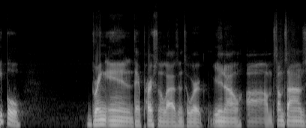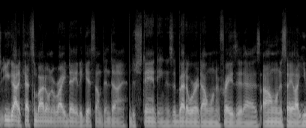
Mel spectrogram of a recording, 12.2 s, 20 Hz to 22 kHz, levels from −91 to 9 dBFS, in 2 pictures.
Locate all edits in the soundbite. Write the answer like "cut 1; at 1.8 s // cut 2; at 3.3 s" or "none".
cut 1; at 8.8 s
